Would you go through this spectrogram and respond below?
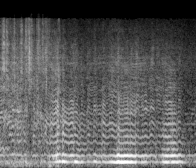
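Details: Housefly buzzing: a steady, low droning hum with a wavering pitch that swells louder and fades as the insect moves, with rich overtones above the main tone.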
